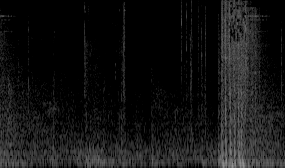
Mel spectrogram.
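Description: Gunfire in the video game Necromunda Underhive Wars: scattered shots, then a loud rapid burst of automatic fire near the end.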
